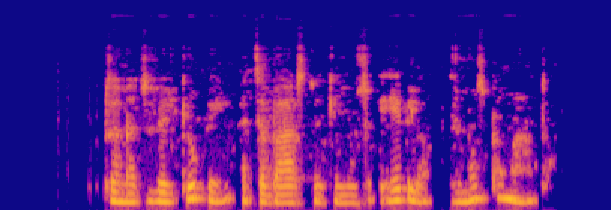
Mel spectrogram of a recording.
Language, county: Lithuanian, Kaunas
